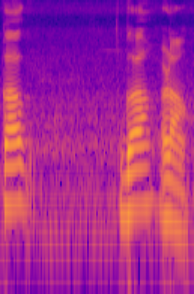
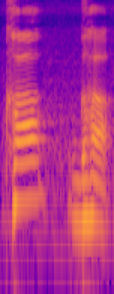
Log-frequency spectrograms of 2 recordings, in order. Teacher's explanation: अल्प प्राण मतलब जो थोड़ा कम मेहनत से बोला जा रहा है, क ग ड़। और महाप्राण ख घ, इसमें थोड़ा सा अधिक समय लग रहा है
